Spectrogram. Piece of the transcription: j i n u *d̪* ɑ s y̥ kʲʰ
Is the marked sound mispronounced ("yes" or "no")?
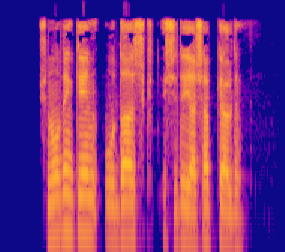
no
